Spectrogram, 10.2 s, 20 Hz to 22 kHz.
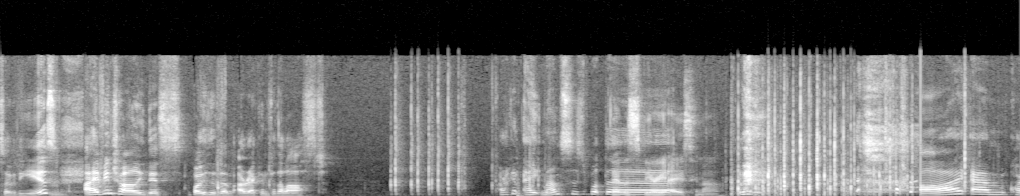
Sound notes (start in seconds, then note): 3.8 fingers tap; 7.2 fingers tap; 8.5 both laugh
